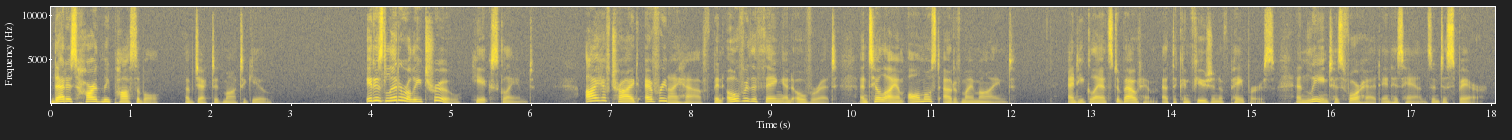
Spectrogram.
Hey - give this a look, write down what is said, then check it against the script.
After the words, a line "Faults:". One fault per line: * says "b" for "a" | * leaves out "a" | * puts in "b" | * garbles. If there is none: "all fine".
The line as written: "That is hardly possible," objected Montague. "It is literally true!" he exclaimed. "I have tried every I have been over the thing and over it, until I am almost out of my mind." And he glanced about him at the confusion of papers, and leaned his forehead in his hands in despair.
"That is hardly possible," objected Montague. "It is literally true!" he exclaimed. "I have tried every I have been over the thing and over it, until I am almost out of my mind." And he glanced about him at the confusion of papers, and leaned his forehead in his hands in despair.
Faults:
all fine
